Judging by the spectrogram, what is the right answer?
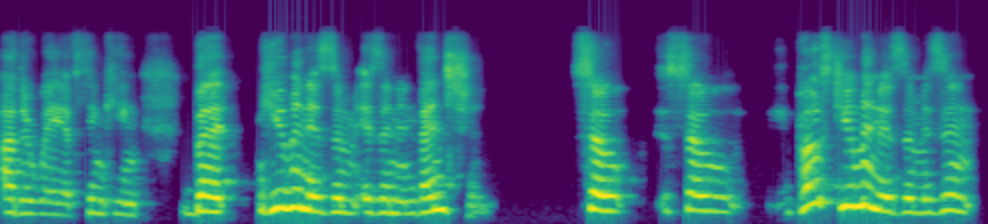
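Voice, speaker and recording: The audio is poor as this middle-aged woman from Quebec, Canada, a French-speaking philosopher on an academic panel, talks in a higher voice. Her delivery is thoughtful, with plenty of restarts.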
